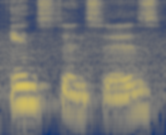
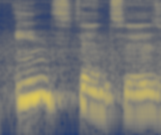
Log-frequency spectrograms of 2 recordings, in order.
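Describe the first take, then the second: First: The first vowel is a short 'ih' sound. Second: The first vowel is a long 'ee' sound. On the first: The speaker calls it right. "but it, instances" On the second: The speaker calls it wrong. "not instances"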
